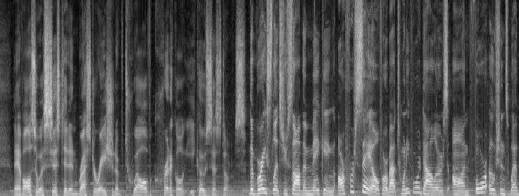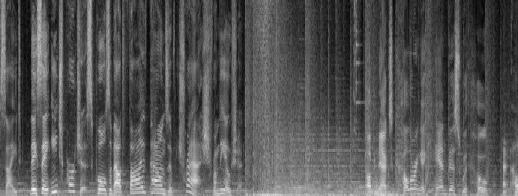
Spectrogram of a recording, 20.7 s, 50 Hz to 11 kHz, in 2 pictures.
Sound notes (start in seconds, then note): 15.3 air whooshing; 15.5 triumphant music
